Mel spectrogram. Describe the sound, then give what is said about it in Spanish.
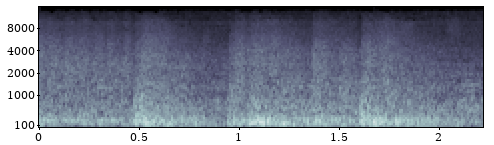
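The Tejera marching band's bass drum booms in a steady beat, about one hit every half second, each paired with a bright cymbal crash that rings over the loud, continuous band sound. “De nuevo suena el bombo, los platos”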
